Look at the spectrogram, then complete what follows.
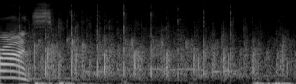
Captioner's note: applause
